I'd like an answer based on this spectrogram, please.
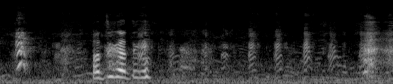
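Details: Excited Boston Terrier at a playground whining on seeing its favourite large, squishy, bouncy ball and wanting it kicked; short high yelping whines in a cluster near the start, with human talk alongside.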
